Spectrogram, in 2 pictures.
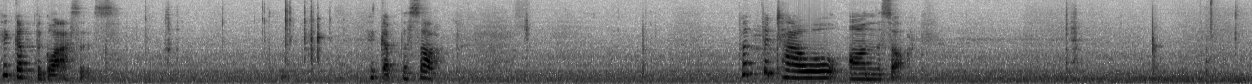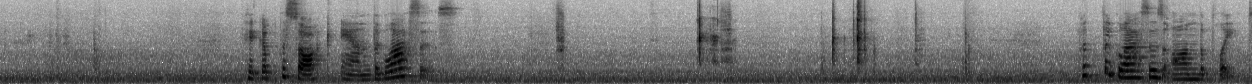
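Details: Adult clinician speaking; normal speech.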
